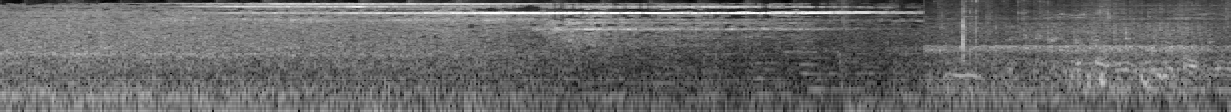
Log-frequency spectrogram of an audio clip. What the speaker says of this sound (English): this train in Moss, Norway still ended up facing a stranded vehicle on the tracks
